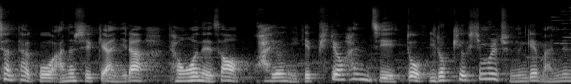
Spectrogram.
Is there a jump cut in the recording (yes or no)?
no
